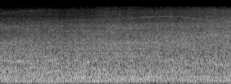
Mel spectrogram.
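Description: Road traffic: a motor vehicle running close by, a steady rush of engine and tyre noise with a low engine hum.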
